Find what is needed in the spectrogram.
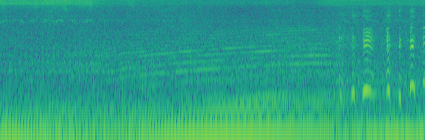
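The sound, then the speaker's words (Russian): A car drives off and comes back, its engine droning loudly and revving with shifting pitch throughout, with no voices. “Девушка опять уезжает и возвращается.”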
